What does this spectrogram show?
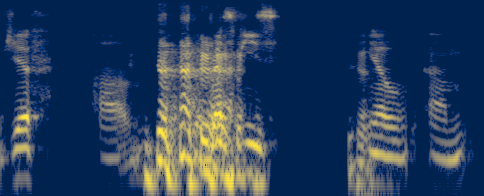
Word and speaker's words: GIF: do fave cat gifs the correct pronunciation of jiff um recipes you know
